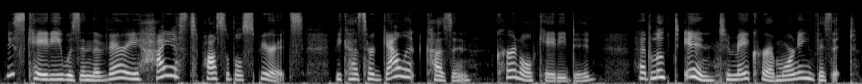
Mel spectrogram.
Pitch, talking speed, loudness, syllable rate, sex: 245 Hz, 175 wpm, -19 LUFS, 5.4 syllables/s, female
